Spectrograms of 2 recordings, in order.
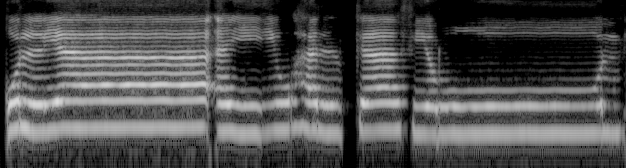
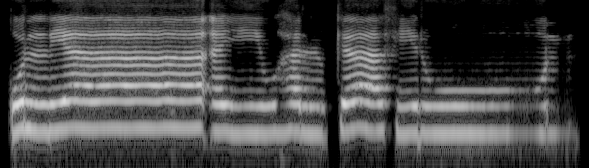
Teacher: Yang pertama itu Ana baca tebal dan memang seharusnya tebal, dan yang kedua itu tipis.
